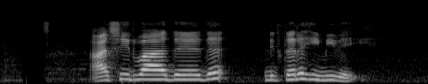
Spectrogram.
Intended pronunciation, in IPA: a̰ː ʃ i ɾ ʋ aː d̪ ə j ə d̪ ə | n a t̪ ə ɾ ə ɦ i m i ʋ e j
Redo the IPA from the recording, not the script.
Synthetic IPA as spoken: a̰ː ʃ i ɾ ʋ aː d̪ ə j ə d̪ ə | n i t̪ ə ɾ ə ɦ i m i ʋ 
